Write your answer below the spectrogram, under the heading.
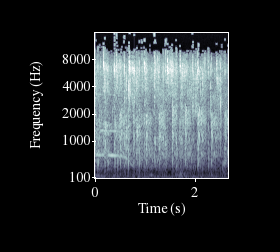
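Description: A crowd applauds steadily, dense overlapping claps forming a loud, even wash of noise that holds without a break for the whole stretch.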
